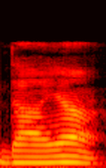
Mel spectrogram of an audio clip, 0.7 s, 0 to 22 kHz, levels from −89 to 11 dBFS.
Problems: none marked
